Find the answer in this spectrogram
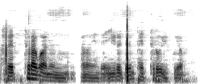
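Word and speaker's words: בית: 이응, 한글의 이응이나 또는 종종 묵음이 또 합니다. 그럼 두 번째로는요, 베트라고 하는 단어인데 읽을 때는 베트로 읽고요.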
